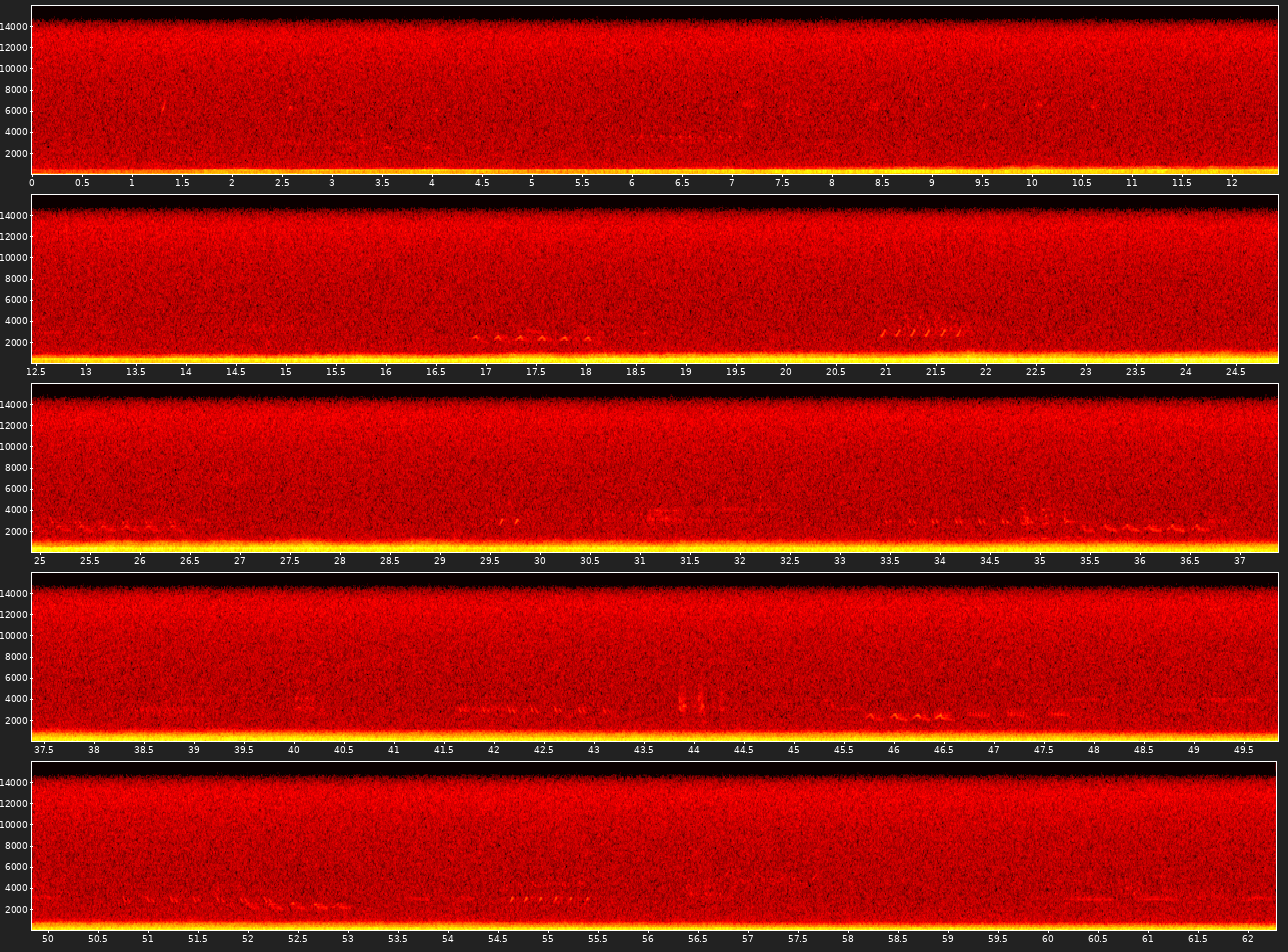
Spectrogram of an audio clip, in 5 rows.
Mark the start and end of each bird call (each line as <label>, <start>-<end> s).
White-crowned Sparrow (Zonotrichia leucophrys), 1.2-1.3 s
White-crowned Sparrow (Zonotrichia leucophrys), 2.5-2.6 s
Rock Wren (Salpinctes obsoletus), 2.8-4.0 s
unidentified bird, 5.9-7.1 s
White-crowned Sparrow (Zonotrichia leucophrys), 8.3-8.5 s
White-crowned Sparrow (Zonotrichia leucophrys), 8.9-9.0 s
White-crowned Sparrow (Zonotrichia leucophrys), 9.4-9.6 s
White-crowned Sparrow (Zonotrichia leucophrys), 9.9-10.1 s
White-crowned Sparrow (Zonotrichia leucophrys), 10.5-10.6 s
Rock Wren (Salpinctes obsoletus), 16.8-18.1 s
Rock Wren (Salpinctes obsoletus), 20.8-21.7 s
Rock Wren (Salpinctes obsoletus), 24.8-26.7 s
Rock Wren (Salpinctes obsoletus), 29.5-29.8 s
Rock Wren (Salpinctes obsoletus), 33.4-34.7 s
Rock Wren (Salpinctes obsoletus), 35.3-36.7 s
Rock Wren (Salpinctes obsoletus), 38.4-39.2 s
Rock Wren (Salpinctes obsoletus), 41.5-43.2 s
Rock Wren (Salpinctes obsoletus), 45.6-47.8 s
Rock Wren (Salpinctes obsoletus), 50.7-53.0 s
Rock Wren (Salpinctes obsoletus), 53.5-54.2 s
Rock Wren (Salpinctes obsoletus), 54.5-55.4 s
Rock Wren (Salpinctes obsoletus), 60.1-61.3 s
